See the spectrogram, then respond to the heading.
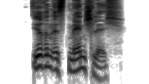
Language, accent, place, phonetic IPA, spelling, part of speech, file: German, Germany, Berlin, [ˈɪʁən ɪst ˈmɛnʃlɪç], Irren ist menschlich, phrase, De-Irren ist menschlich.ogg
- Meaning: to err is human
